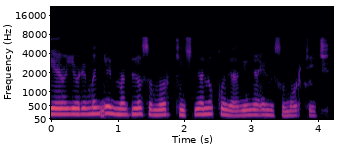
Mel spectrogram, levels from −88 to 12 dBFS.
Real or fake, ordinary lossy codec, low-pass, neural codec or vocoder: fake; none; 7.2 kHz; codec, 16 kHz, 1 kbps, FreqCodec, larger model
